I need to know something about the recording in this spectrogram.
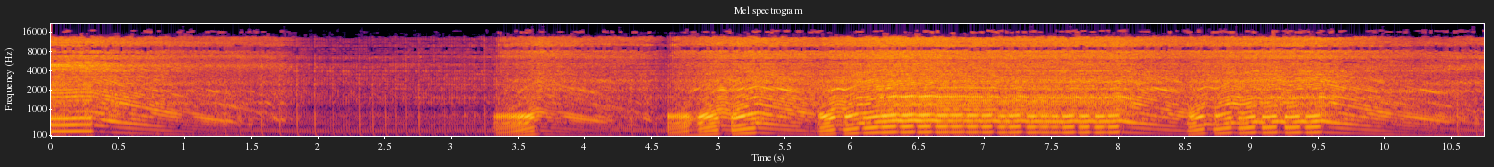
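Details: Stihl MS310 chainsaw after repair, run on oil-rich fuel mix: crisp throttle blips rising and falling cleanly, steady idle, no bogging or sputter; running well.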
